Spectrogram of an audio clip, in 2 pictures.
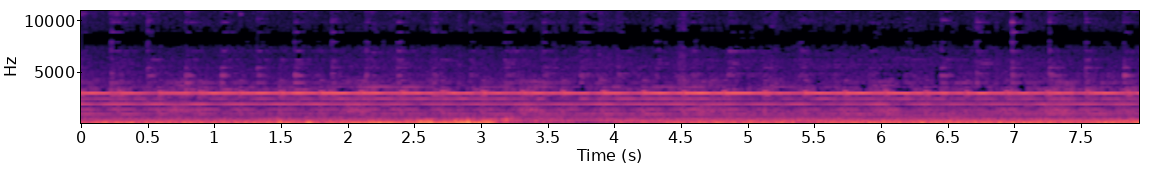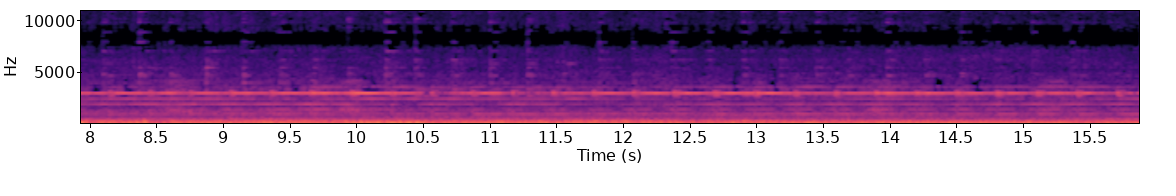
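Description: A train running through, a steady low rumble with several steady high-pitched tones held over it; the lowest rumble drops out briefly about three seconds in.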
